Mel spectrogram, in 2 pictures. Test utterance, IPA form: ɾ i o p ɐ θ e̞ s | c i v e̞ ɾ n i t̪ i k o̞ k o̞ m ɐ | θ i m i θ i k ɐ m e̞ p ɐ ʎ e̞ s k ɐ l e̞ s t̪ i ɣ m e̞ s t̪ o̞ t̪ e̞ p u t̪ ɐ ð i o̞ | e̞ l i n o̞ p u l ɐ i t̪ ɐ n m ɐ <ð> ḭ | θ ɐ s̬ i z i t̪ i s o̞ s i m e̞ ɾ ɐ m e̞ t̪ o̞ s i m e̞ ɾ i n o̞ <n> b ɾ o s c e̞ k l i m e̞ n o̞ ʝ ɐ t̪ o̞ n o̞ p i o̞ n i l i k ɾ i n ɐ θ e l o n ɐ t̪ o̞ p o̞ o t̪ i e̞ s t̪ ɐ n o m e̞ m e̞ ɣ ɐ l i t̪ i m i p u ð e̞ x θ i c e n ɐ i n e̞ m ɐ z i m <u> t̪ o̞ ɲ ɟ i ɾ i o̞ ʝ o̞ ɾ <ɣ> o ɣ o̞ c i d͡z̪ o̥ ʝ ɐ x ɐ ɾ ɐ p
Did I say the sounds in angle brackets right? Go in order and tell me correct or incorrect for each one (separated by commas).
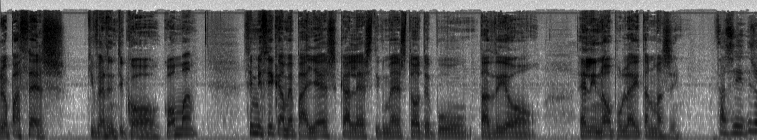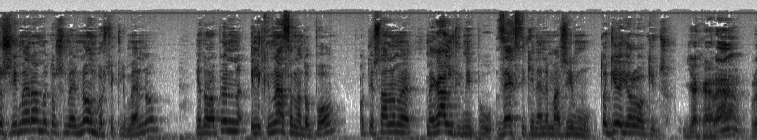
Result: incorrect, incorrect, correct, correct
